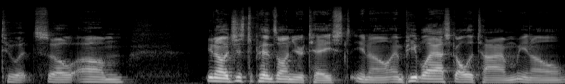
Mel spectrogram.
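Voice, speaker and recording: A man at medium pitch, relaxed in tone, at a moderate pace. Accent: Southern US. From Kentucky, US South. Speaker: barber. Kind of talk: casual interview chat. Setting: barbershop waiting room bar. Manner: relaxed, conversational with many fillers.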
